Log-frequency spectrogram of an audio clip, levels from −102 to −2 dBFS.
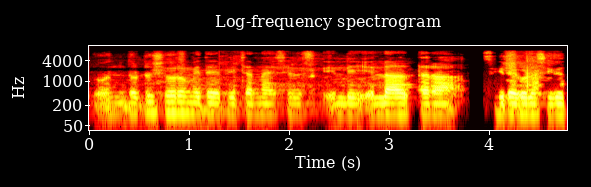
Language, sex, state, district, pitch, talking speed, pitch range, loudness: Kannada, male, Karnataka, Bellary, 110 Hz, 125 wpm, 110-115 Hz, -19 LUFS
